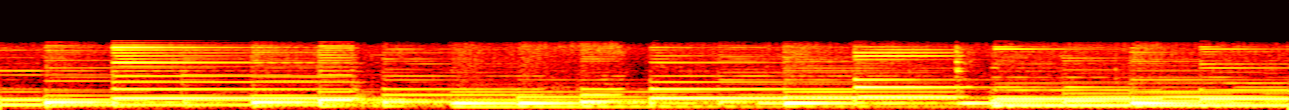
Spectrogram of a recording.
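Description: Closing music: a plucked acoustic guitar playing a steady run of single notes and chords.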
